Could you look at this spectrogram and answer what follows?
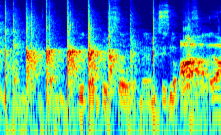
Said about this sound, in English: Do you know what? I'm going to give him a clap, man.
